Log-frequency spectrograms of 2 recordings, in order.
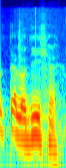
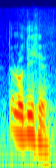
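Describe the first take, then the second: The two takes are said the same way.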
